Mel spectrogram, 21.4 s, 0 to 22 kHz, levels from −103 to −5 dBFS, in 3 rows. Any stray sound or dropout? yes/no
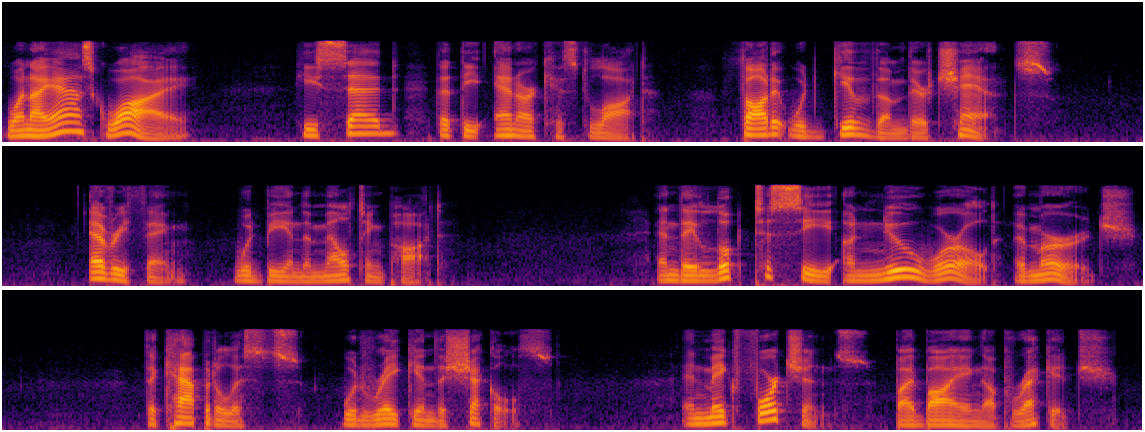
no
